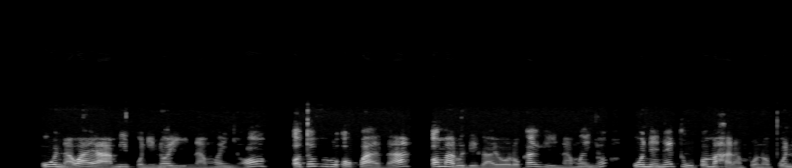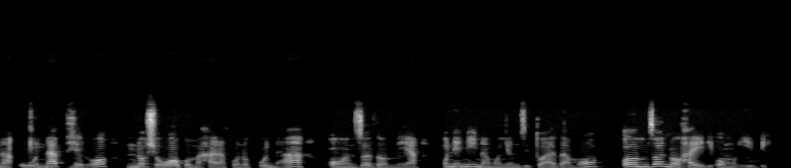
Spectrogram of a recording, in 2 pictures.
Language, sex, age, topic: Oshiwambo, female, 25-35, agriculture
